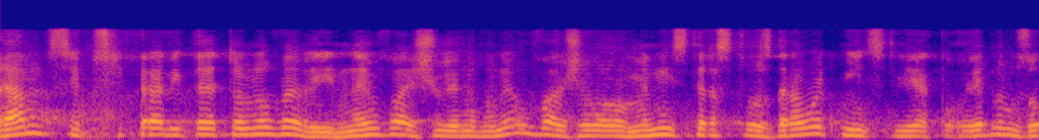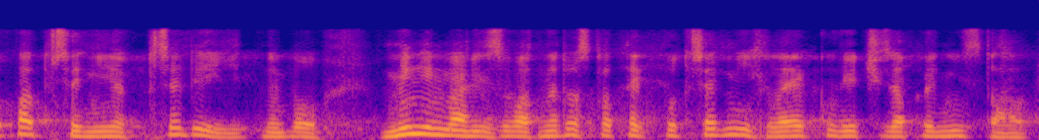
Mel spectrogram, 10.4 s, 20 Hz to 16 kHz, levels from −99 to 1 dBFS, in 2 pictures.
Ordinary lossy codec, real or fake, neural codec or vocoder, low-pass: MP3, 64 kbps; fake; codec, 16 kHz, 2 kbps, FreqCodec, smaller model; 7.2 kHz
